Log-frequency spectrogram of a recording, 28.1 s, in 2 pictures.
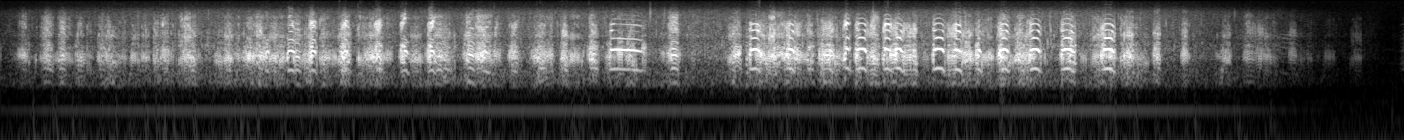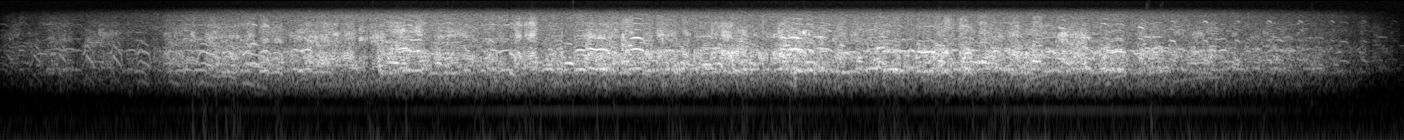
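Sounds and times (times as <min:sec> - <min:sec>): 
greater flamingo flock honking and chattering: 0:00.1 - 0:28.0.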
